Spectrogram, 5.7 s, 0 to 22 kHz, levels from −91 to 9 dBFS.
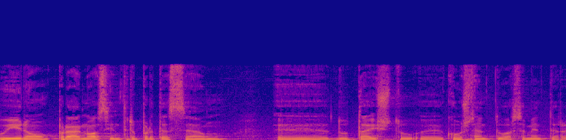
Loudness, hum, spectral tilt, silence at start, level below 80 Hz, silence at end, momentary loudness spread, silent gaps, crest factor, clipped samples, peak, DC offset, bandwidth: -26 LUFS; none; -5.5 dB/octave; 0 s; -42 dBFS; 0 s; 9 LU; none; 18 dB; under 0.1%; -8 dBFS; under 0.1%; 12 kHz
